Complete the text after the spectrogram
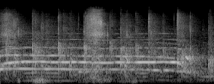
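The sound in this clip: Applause and cheering from part of a comedy show's audience, a vigorous patter of clapping mixed with whooping voices, uneven bursts rising and falling over a couple of seconds.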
